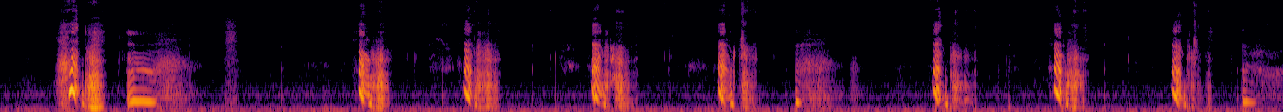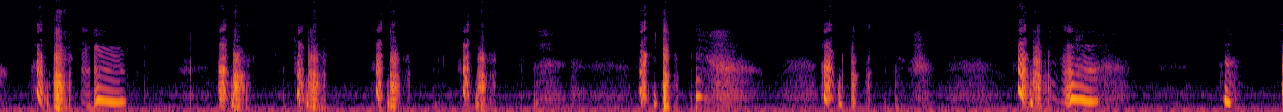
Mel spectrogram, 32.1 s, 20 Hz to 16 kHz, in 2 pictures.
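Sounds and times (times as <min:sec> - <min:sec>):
person sneezing: 0:00.8 - 0:01.4.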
